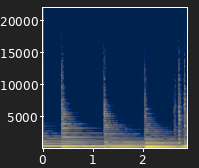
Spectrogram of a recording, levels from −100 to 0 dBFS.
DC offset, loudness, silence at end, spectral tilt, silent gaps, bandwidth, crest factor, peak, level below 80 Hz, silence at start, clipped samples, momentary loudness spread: under 0.1%; -18 LUFS; 0 s; -5.5 dB/octave; none; 7.2 kHz; 14 dB; -4 dBFS; -68 dBFS; 0 s; under 0.1%; 15 LU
